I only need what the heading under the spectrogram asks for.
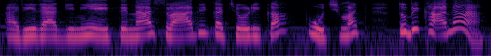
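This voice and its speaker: A woman's voice: high-pitched, takes it slowly, a bit bright. A woman voicing a chatty, greedy middle-aged neighbor in a cartoon story, teasing and gossipy.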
